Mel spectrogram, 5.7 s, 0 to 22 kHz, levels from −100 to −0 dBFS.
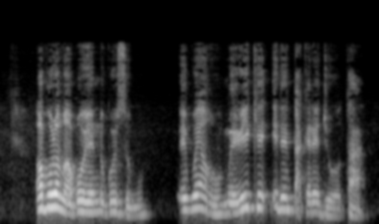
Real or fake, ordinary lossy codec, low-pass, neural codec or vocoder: fake; none; 10.8 kHz; codec, 24 kHz, 0.9 kbps, WavTokenizer, medium speech release version 2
